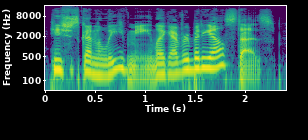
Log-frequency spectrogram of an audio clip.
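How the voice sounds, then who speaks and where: A woman's voice: lowish voice, fast talker, vocal fry, no room sound, clean studio sound. A woman co-hosting a podcast, casually recapping a TV episode and acting out the characters' lines. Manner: animated retelling, acts out characters' lines. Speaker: podcast co-host. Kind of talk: casual rewatch recap chat.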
